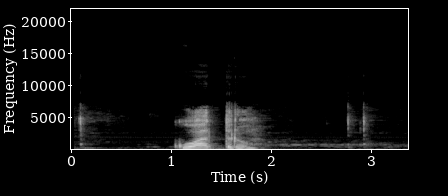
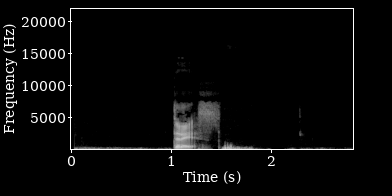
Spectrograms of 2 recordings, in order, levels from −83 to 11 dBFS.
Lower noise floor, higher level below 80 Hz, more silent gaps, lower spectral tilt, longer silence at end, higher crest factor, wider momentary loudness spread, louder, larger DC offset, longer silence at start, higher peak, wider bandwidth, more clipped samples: first, -66 dBFS vs -58 dBFS; second, -68 dBFS vs -46 dBFS; neither; about the same, -4 dB/octave vs -4.5 dB/octave; first, 1.5 s vs 1 s; about the same, 20 dB vs 24 dB; about the same, 24 LU vs 25 LU; about the same, -17 LUFS vs -19 LUFS; neither; about the same, 0.05 s vs 0.05 s; about the same, -2 dBFS vs 0 dBFS; about the same, 7.6 kHz vs 7.8 kHz; neither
